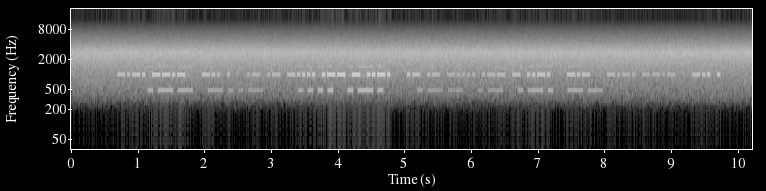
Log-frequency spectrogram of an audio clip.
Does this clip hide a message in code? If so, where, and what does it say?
Yes: Morse code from 0.6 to 9.8 s, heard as two keyed tones, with heavy radio static and fading. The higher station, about 32 wpm, 1030 Hz: CQ DE AA6WTF AA6WTF K CQ DE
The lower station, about 16 wpm, 500 Hz: WX HR WARM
